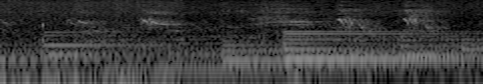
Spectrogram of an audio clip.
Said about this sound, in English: It's not just a cup of coffee, but it is my excuse to start my day slowly, to prep myself for the day, to hear the morning birds, and to be present in the moment.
